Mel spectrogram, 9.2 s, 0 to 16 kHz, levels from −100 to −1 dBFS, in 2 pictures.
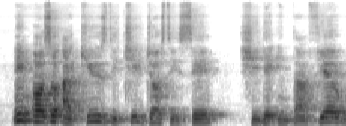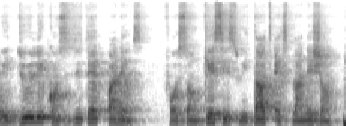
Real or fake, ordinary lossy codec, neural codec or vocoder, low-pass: real; MP3, 96 kbps; none; 14.4 kHz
